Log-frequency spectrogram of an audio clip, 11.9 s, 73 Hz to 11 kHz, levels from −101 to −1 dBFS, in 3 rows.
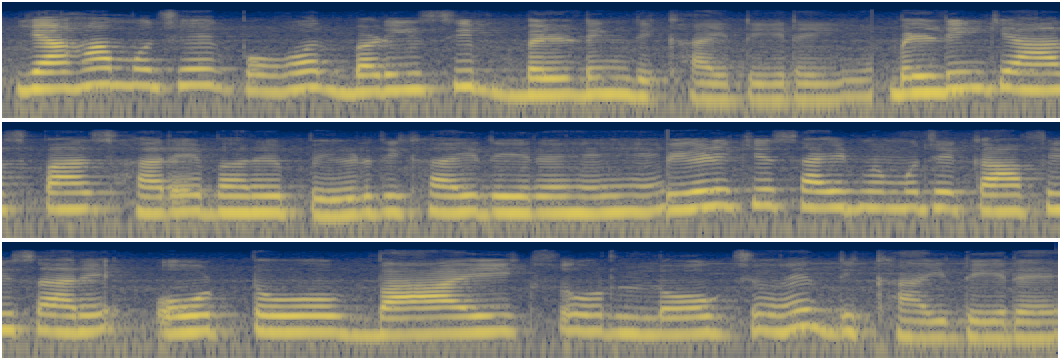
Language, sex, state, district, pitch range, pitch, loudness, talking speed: Hindi, female, Bihar, Kishanganj, 215-260 Hz, 230 Hz, -22 LUFS, 180 wpm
